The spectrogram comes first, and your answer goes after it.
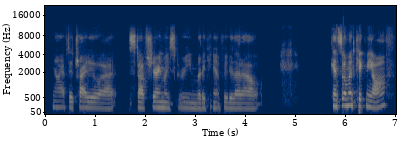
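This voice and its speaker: A woman with a fairly low pitch and ordinary pitch variation speaks with long, frequent pauses. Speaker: housing advocacy nonprofit presenter. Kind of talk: presentation. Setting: video call. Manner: fast; energetic.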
